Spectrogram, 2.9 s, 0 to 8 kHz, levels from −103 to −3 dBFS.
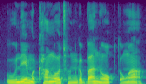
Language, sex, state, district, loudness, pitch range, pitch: Garo, male, Meghalaya, West Garo Hills, -16 LUFS, 105-140 Hz, 115 Hz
